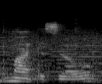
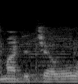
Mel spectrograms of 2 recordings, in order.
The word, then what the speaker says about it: Monticello: Now, if this has a mint mark above Monticello, or Monticello, however you want to pronounce it, I've heard it both ways.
